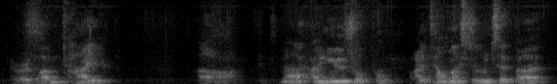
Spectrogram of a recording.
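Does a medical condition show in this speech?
Yes: Friedreich's ataxia.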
